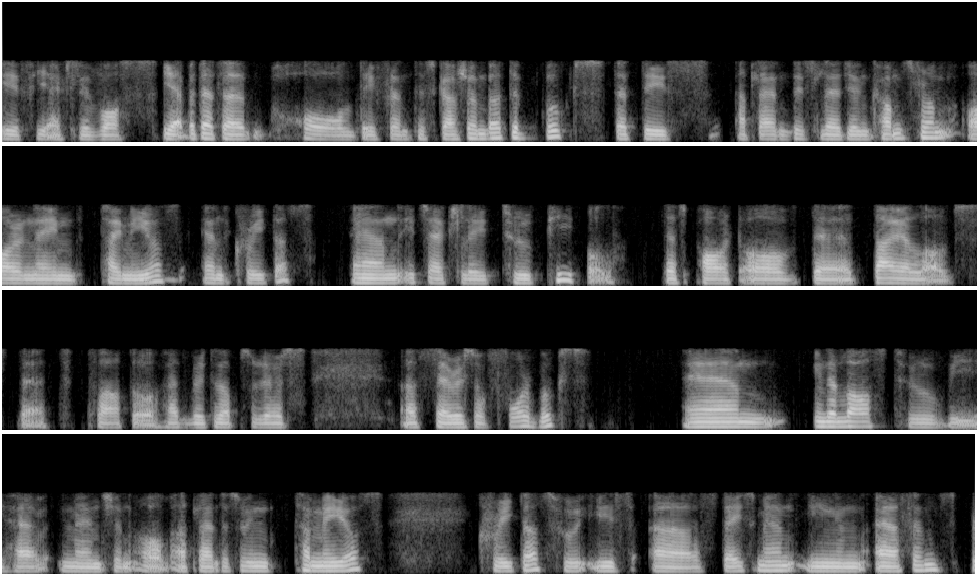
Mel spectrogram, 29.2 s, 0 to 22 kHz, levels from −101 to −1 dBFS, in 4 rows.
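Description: Throughout, the speech sounds slightly rough and synthetic, with everything above 4 kHz missing. That is the G.729 codec at 8 kbit/s, whose damage is plainly audible here: it rebuilds each 10 ms frame from a vocal tract filter, a pitch predictor and a few pulses.

From 5.88 to 5.95 s, between "the books that this" and "legend comes from are", the sound smears into a fading buzzy tone or coloured noise. This is VoIP packet loss concealed by the speech codec, which fits about 50 ms, or five frames, going missing. The decoder stretched its last pitch and filter while lowering the gain.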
